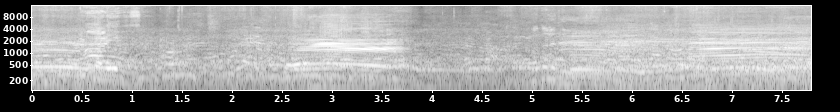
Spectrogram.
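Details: Young bulls and heifer calves for sale in Madaripur, Bangladesh, on 17 February 2026; a brief moo at the start and a fuller bellow midway, set against busy market voices.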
